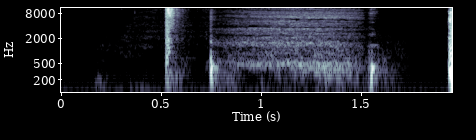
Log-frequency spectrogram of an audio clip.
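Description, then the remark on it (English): A few short, sharp coughs from a person who is sick, in an uneven run, separated by a raspy drawn breath, ending in a louder final cough. No talking. “Try not to cough so much, but it's kind of hard.”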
